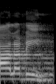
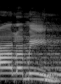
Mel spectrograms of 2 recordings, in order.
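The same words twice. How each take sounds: The two takes are said the same way.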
